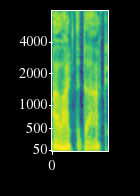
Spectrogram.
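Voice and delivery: imitated soft whisper. Parent retells their son speaking to a scared four-year-old in the dark; soft whisper. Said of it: "in a soft whisper voice".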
